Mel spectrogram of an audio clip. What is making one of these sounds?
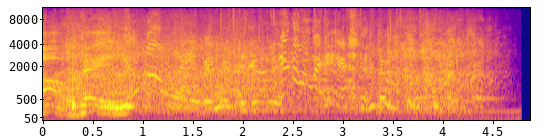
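A woman shouts excitedly close by.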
